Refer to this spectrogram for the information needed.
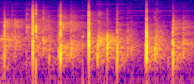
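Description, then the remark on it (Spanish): A short, sparse round of hand clapping: about eight sharp, crisp claps in an uneven rhythm over two seconds, fairly quiet, with no voices over them. “Venga, aplausos.”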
